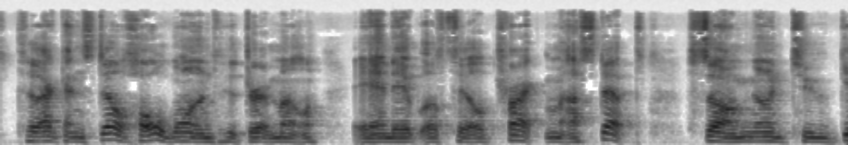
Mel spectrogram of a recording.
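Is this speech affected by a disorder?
Yes: brain injury.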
